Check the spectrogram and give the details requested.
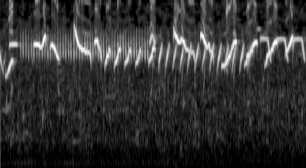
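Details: Brief nembak song of an Oriental white-eye (pleci dakun): a continuous stream of high, zigzagging whistled notes, quick and chattering, loud and close.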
